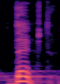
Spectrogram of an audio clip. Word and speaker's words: debt: qui vous prononce « debt », dette, alors qu'il devrait dire debt, D-E-B-T, dit-il, et pas D-E-T.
